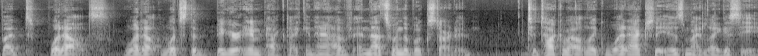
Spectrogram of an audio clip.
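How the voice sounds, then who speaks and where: A man talks in a plain, everyday voice, fairly low, at a moderate pace with ordinary pitch variation, on a very clean recording with a silent background. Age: 50s. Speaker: retail executive and author. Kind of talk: interview.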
